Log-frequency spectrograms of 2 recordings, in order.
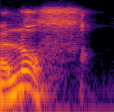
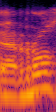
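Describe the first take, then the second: First: The middle consonant is an L sound. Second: The middle consonant is a rolled R sound. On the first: "la cambian por la L" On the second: "En lugar de decir arroz"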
